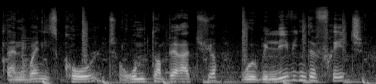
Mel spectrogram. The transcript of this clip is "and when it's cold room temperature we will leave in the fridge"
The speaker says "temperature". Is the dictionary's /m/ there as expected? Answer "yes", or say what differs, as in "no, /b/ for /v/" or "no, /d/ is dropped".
no, /m/ is dropped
